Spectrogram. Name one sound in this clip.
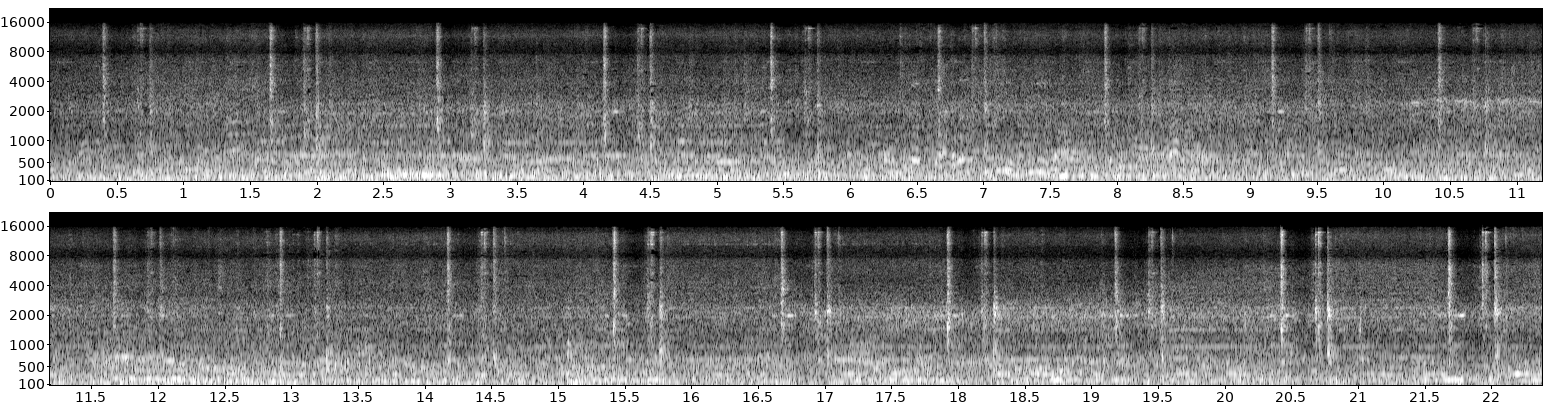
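A knitting machine clatters and clicks steadily.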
